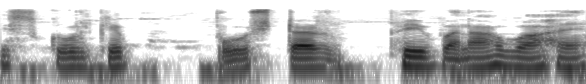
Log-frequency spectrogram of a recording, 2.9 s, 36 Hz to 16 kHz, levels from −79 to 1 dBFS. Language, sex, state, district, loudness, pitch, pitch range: Hindi, male, Bihar, Purnia, -19 LUFS, 120 Hz, 115-125 Hz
